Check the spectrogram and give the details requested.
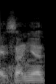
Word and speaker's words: Adesanya: Yeah, Adesanya.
